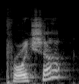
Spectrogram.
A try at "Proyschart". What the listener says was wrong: Genuinely, that is pretty close. Ideally, if you are able to, you roll the R like the back of the throat. That Proyschart.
